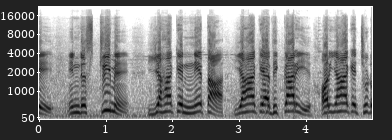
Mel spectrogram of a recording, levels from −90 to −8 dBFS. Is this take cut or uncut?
uncut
